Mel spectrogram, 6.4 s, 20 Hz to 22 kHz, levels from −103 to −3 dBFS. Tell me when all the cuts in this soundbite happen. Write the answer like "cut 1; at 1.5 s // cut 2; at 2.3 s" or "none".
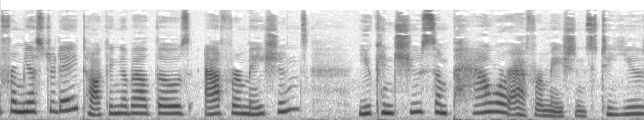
none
